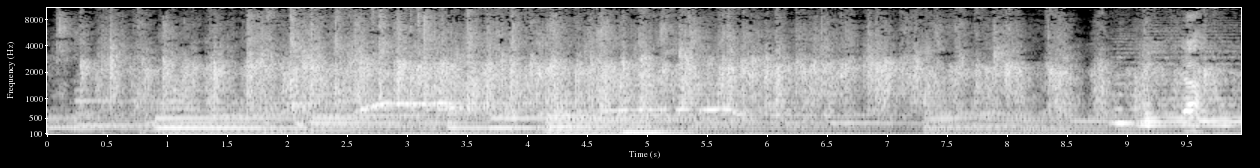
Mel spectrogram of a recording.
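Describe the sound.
A church audience applauds and cheers, with brisk, continuous clapping and raised voices throughout.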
